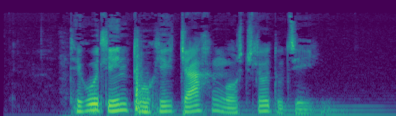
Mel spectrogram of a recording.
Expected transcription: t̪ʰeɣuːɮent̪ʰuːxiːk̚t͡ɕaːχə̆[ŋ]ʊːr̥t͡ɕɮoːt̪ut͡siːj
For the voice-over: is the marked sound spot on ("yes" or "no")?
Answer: yes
